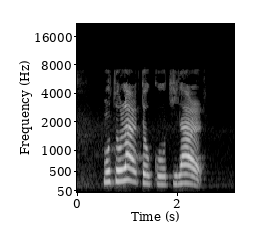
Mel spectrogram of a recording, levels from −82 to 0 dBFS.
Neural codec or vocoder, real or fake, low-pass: none; real; 7.2 kHz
